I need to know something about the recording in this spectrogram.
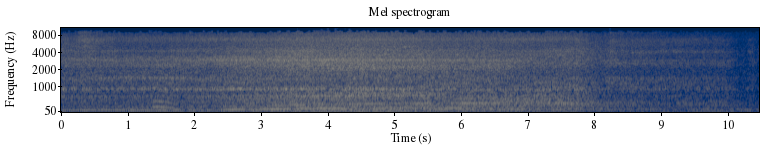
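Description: Heavy truck engine running loud and close, its pitch rising a couple of seconds in, then dying away near the end.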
